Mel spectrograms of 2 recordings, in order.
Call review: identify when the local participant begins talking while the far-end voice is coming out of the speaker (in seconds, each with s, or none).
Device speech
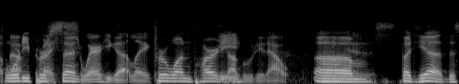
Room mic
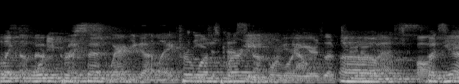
1.9 s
